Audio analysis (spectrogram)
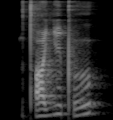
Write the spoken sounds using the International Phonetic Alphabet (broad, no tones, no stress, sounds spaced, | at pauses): tʼ ɑ ʎ i pʼ u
